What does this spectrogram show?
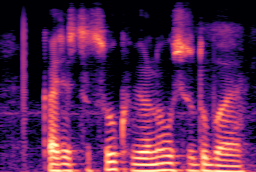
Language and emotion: Russian, neutral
